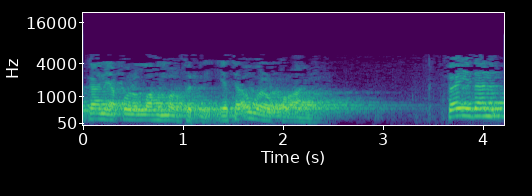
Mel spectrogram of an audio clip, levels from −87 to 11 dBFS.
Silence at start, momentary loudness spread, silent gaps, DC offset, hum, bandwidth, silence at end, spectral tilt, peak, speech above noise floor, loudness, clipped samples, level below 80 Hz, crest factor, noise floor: 0 s; 12 LU; none; under 0.1%; none; 5.6 kHz; 0 s; -11.5 dB/octave; 0 dBFS; 35 dB; -13 LUFS; under 0.1%; -62 dBFS; 12 dB; -47 dBFS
